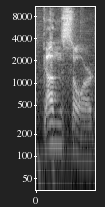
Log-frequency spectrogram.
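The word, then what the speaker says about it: Gun X Sword: Unlike Gun Sword, which is the X is not pronounced.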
